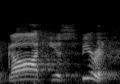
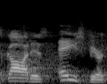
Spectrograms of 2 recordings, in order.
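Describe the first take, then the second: First: Higher-pitched reading, weight landing on "spirit"; stress on SPIRIT. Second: "a" said as a full "ay", lower pitch; stress on A. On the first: Preacher correcting the translation for listeners, lifted onto "spirit". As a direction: lift the phrase and land on "spirit". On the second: Preacher citing the wording he rejects, stressing "a". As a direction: lean on "a" in a low-pitched reading. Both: Shown as a demonstration.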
